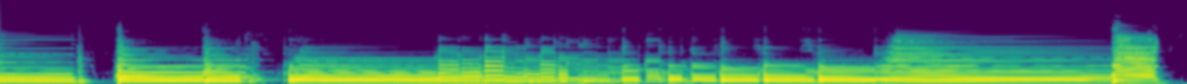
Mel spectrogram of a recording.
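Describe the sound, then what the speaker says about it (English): Electric guitar played clean and unsaturated straight out of the amp, bright sparkly single notes and chords ringing loud and close, no talking. "let's take a look at my clean, unsaturated, just sparkly tone straight out of the amp."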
